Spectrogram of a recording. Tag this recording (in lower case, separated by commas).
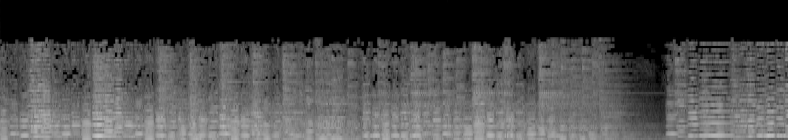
music, musical instrument, violin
